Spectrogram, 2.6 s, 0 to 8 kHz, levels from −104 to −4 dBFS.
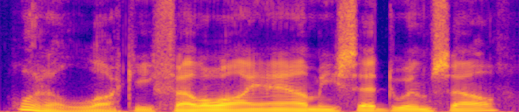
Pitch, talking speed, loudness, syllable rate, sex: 105 Hz, 230 wpm, -15 LUFS, 5.4 syllables/s, male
